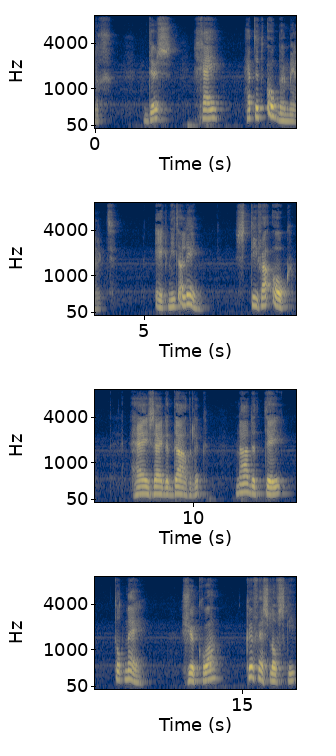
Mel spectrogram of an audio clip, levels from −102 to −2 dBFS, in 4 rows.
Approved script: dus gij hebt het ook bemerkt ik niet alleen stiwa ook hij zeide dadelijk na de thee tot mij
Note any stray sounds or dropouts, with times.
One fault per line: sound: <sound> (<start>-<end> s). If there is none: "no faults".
no faults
